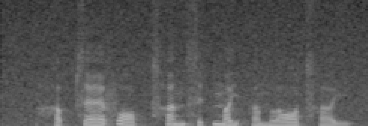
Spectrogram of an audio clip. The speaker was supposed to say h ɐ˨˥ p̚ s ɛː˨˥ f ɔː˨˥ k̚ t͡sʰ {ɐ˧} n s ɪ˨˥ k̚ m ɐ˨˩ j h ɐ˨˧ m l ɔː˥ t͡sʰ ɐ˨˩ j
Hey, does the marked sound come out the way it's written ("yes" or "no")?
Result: yes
